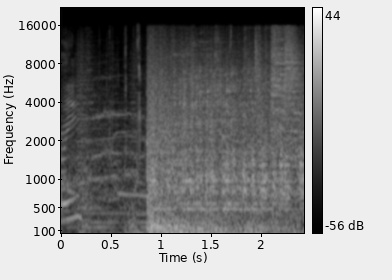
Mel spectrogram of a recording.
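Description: Cartoon sound effect of a snail's built-in engine blowing apart: a sudden loud blast a little under a second in, then continued crackling and rattling.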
